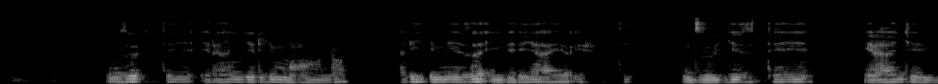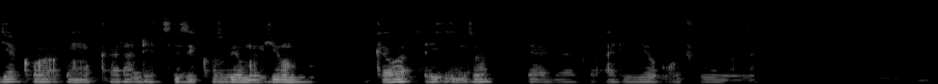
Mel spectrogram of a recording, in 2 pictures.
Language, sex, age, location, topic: Kinyarwanda, male, 25-35, Huye, education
